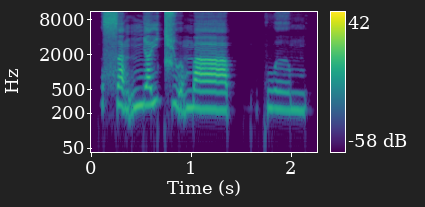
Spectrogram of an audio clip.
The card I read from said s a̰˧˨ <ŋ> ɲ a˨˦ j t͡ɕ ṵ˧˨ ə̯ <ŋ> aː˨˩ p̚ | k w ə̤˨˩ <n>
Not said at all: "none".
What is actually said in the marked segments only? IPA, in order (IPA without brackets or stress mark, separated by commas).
ŋ, m, m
